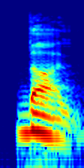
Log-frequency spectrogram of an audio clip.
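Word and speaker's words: دال: Next up is dal. To pronounce it correctly, just say the English article da and add al sound to it. It's going to give you dal.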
